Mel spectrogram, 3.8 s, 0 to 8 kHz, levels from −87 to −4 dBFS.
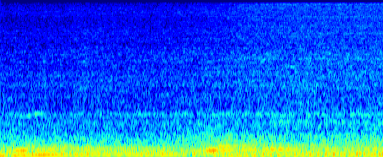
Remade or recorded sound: recorded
